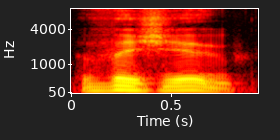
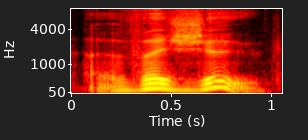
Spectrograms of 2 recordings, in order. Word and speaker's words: Verjus: It's called Verjus. I know, it's spelt Verjus, V-E-R-J-U-S, Verjus.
